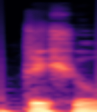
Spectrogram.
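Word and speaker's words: précieux: का नाम मेंशन है, प्रेशियोस 1। यहाँ पे वैसे आपको प्रेशियोस लगेगा, लेकिन फ्रेंच में इसको प्रेशियो पढ़ते हैं, मतलब एक्स साइलेंट हो जाता है।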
